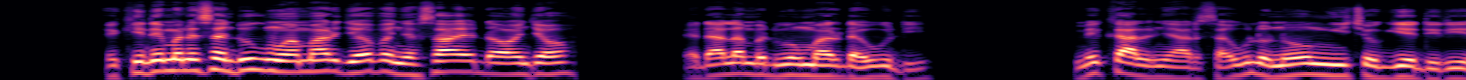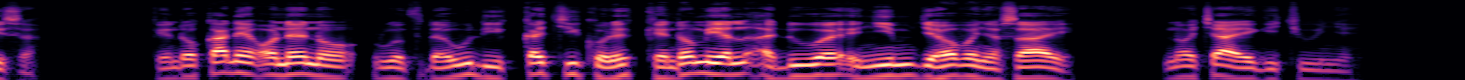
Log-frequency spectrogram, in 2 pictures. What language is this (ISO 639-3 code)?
luo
